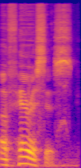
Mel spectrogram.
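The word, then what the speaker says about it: aphaeresis: fancy names which I'll I'll teach you the pronunciation of the first one is a Pharisees a Pharisees it's the omission of a letter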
